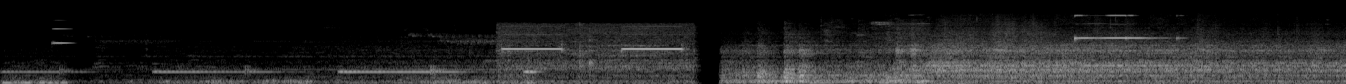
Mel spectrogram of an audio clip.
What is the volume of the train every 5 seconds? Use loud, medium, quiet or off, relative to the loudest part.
medium, loud, loud.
